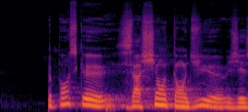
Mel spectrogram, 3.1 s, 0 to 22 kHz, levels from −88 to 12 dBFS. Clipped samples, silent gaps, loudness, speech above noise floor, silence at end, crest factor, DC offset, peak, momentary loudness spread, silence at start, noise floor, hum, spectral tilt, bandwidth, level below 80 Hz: under 0.1%; none; -25 LUFS; 50 dB; 0 s; 14 dB; under 0.1%; -10 dBFS; 7 LU; 0.6 s; -74 dBFS; none; -6.5 dB/octave; 19.5 kHz; -64 dBFS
